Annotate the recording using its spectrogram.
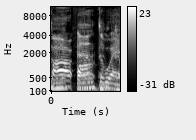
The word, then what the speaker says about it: Far and Away: Ça, c'est Far and Away.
